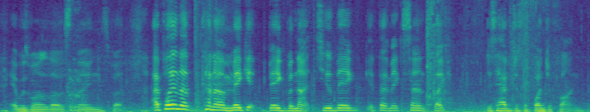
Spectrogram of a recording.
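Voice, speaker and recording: A man talks with lively intonation while noticeable noise sounds in the background. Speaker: gaming streamer. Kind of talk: casual chat. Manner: halting.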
